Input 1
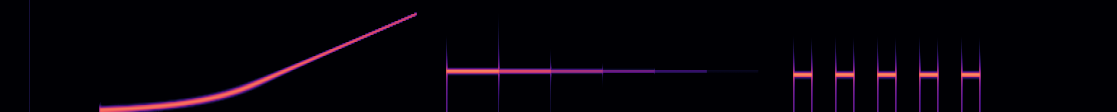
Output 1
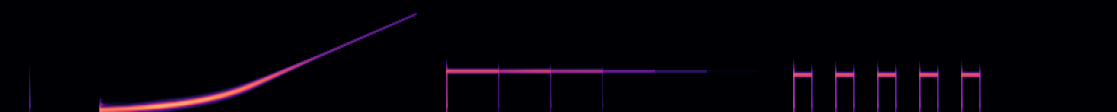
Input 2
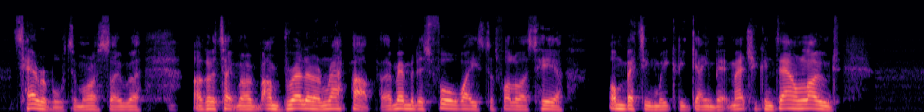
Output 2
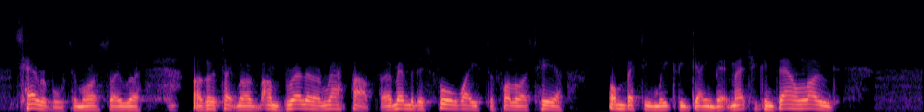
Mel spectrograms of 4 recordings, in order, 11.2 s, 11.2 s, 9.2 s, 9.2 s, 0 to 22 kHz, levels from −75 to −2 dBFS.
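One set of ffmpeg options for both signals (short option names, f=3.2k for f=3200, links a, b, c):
-af "acompressor=threshold=-31dB:ratio=6:attack=28:release=666:knee=6:detection=rms,firequalizer=gain_entry='entry(120,0);entry(220,8);entry(2800,-23)':delay=0.05:min_phase=1,volume=7.5dB"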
